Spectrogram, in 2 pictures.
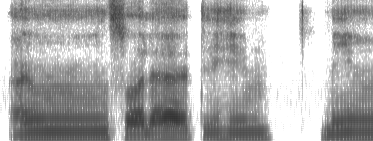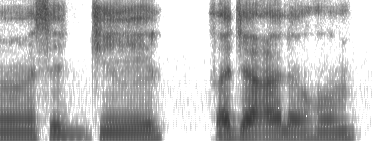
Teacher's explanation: So this, if any of the following letters appears after Nun Sakinah or Tanween, Ikhfa, that is a nasal sound equal to one alif, should be made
